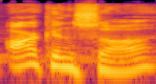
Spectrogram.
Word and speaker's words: Arkansas: Pronouncing Arkansas as Arkansas is mandated by Arkansas state law.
